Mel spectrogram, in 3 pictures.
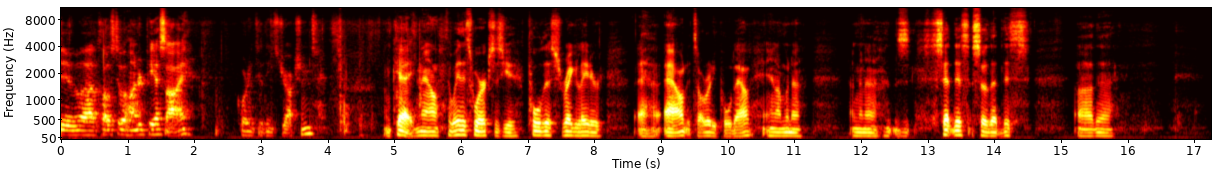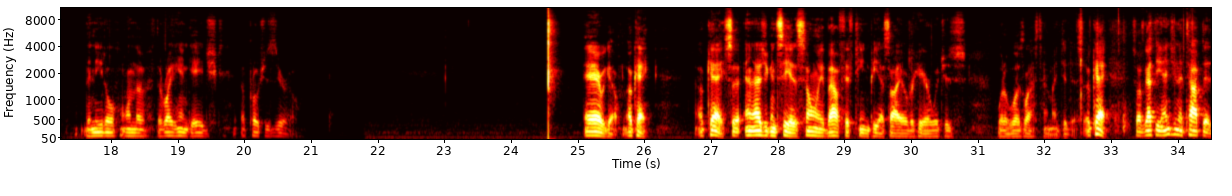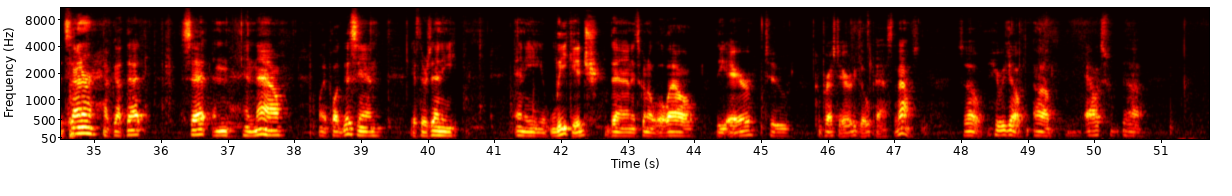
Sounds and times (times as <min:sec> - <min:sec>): Speech: 0:00.0 - 0:04.0, 0:04.8 - 0:11.2, 0:11.8 - 0:14.6, 0:15.2 - 0:15.9, 0:17.6 - 0:20.9, 0:25.1 - 0:26.2, 0:26.8 - 0:40.6, 0:41.3 - 0:47.4, 0:48.0 - 0:50.8.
